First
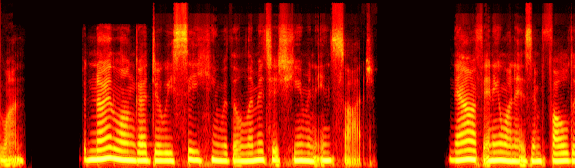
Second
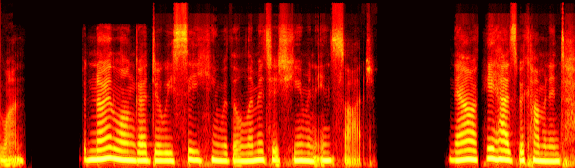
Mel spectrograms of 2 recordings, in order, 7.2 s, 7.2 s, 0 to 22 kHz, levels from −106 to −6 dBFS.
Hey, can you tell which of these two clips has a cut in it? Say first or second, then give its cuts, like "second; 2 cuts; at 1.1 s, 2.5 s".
second; 1 cut; at 5.9 s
